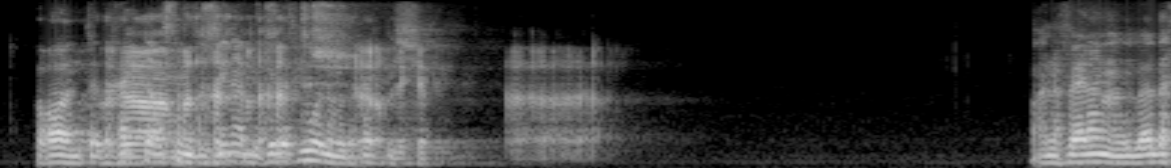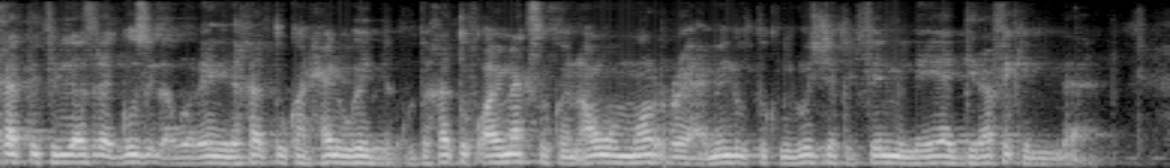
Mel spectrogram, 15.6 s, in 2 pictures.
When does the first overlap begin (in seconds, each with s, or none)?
0.7 s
